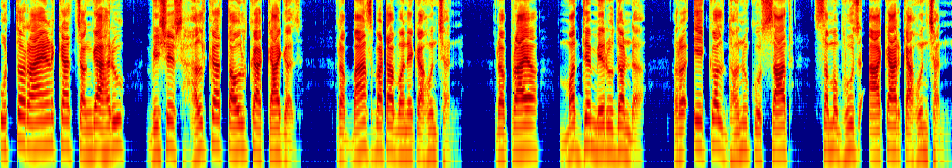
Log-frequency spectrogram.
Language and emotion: Nepali, neutral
